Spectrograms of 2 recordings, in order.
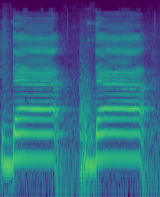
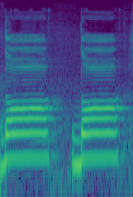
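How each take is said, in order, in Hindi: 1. लंबा स्वर बारीक और हल्का है। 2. लंबा स्वर भारी और गोल है। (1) "इस अलीफ को भी बारीक पढ़ना है" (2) "इस तरह नहीं कि दो दो"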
